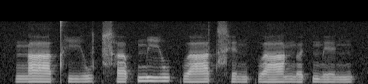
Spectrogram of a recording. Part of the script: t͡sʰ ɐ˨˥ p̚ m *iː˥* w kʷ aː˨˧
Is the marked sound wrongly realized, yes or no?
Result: no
